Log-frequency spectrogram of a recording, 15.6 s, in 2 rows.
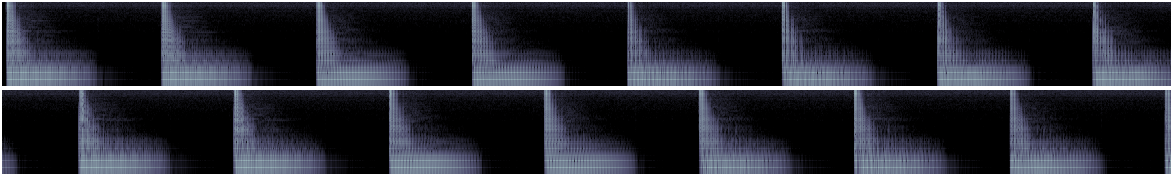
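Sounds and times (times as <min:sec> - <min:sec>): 
bass: 0:00.0 - 0:15.5.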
